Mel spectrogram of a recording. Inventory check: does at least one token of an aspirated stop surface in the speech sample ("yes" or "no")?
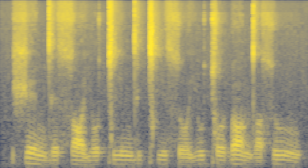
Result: yes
